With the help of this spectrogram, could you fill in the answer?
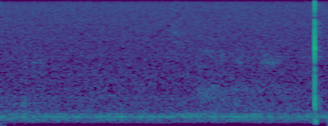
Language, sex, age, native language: Icelandic, female, 18-19, Icelandic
